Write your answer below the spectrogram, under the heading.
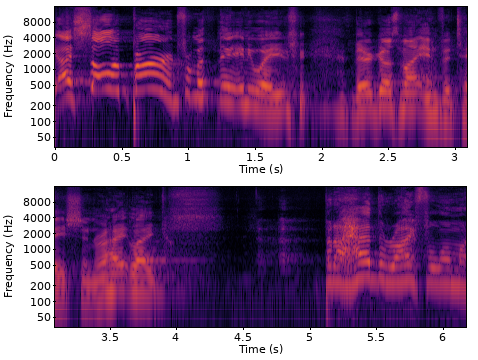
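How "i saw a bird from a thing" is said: flustered excuse. Retold or imitated. Defending shooting up the place on the dove hunt, flustered. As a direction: blurt it out defensively.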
